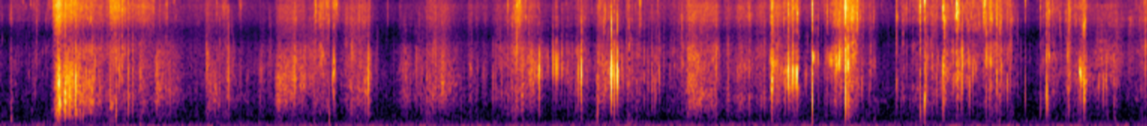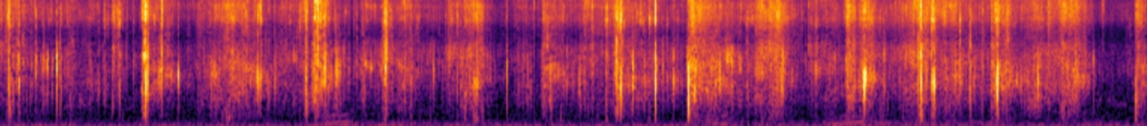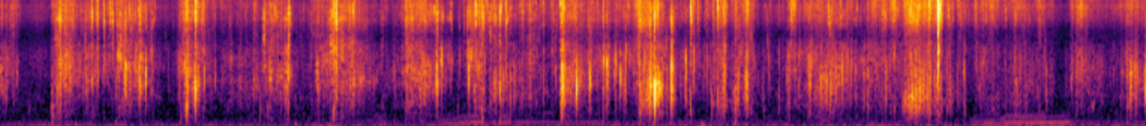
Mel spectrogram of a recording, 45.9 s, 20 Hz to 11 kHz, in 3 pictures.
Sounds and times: vegetation craking 0:18.4 - 0:30.0
vegetation craking 0:33.2 - 0:45.4

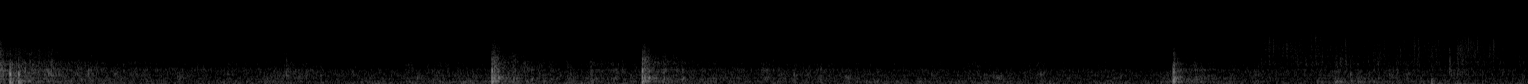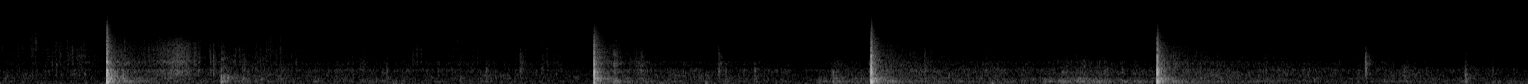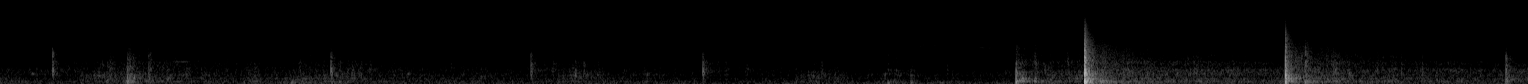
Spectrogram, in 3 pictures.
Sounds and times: fireworks being set off 0:00.0 - 0:00.9
melting snow dripping off of my porch's roof 0:00.0 - 0:45.8
fireworks being set off 0:11.7 - 0:23.3

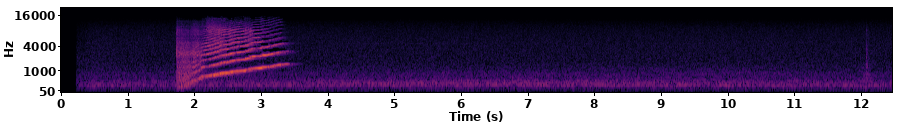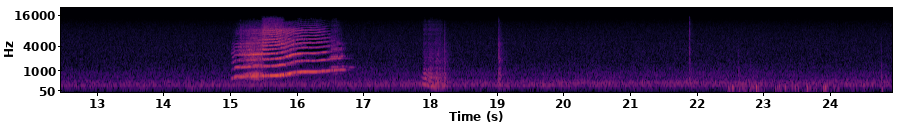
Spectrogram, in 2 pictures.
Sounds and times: creaking door 0:01.7 - 0:03.5
creaking door 0:15.0 - 0:16.9
creaking door 0:17.9 - 0:18.4

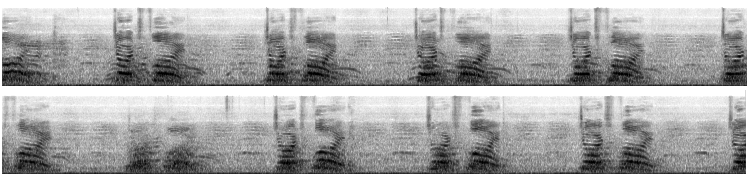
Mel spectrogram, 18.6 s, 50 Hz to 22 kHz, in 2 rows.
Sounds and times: close up and distant chanting in the crowd 0:00.0 - 0:18.6

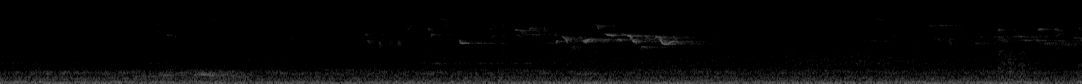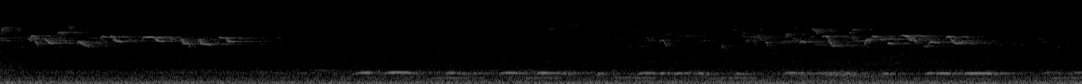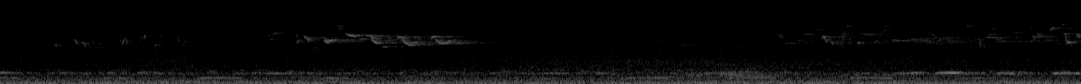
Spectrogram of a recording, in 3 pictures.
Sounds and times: nightingale 0:00.7 - 0:32.4
blackbird 0:07.8 - 0:32.4

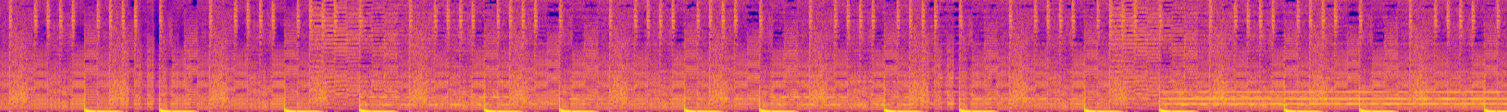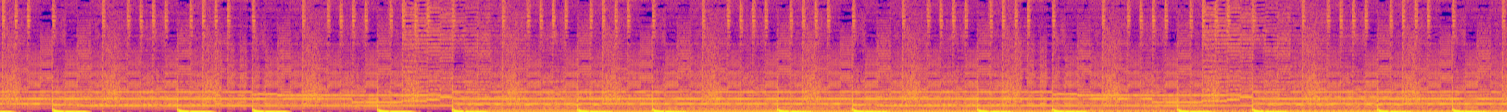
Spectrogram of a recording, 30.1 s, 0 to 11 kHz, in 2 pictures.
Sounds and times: synth 0:03.4 - 0:06.4
synth 0:11.3 - 0:30.1

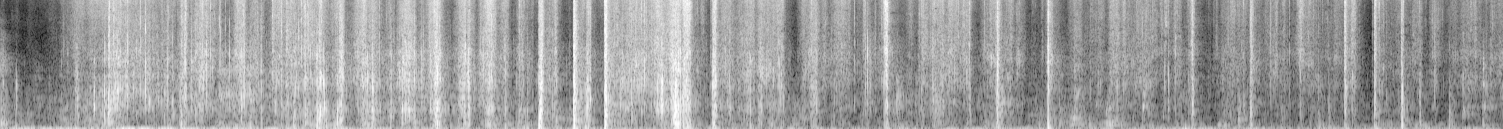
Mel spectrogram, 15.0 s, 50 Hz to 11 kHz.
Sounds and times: paper scrunching 0:00.6 - 0:15.0

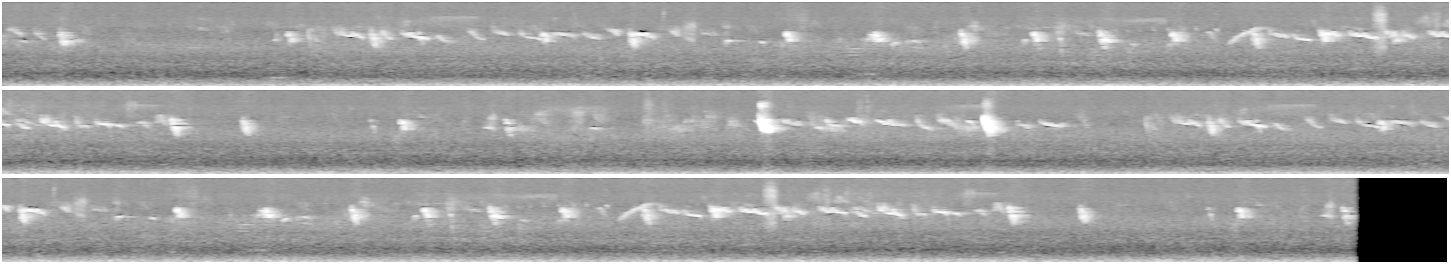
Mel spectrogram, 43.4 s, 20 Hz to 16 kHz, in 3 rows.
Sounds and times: subtle wind and trees 0:00.0 - 0:42.5
Birds chirping 0:02.8 - 0:17.0
Birds chirping 0:19.3 - 0:39.9

